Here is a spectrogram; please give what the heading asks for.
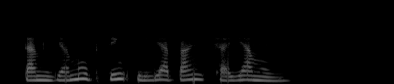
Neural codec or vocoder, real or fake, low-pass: none; real; 3.6 kHz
